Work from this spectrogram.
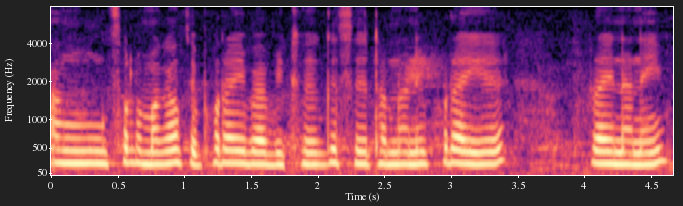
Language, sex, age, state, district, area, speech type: Bodo, female, 18-30, Assam, Udalguri, urban, spontaneous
